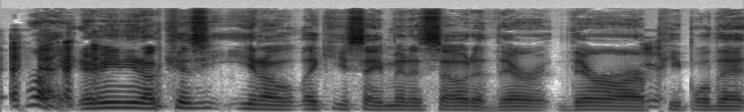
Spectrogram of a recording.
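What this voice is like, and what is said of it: Usual voice. Nothing is said of it.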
